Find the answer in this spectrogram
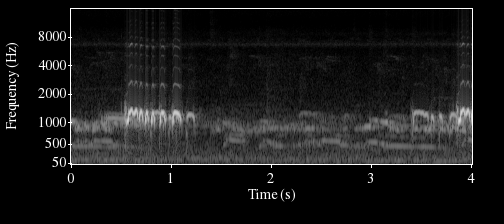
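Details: Zebra dove, a local bird singing actively with a clear 'crystal' voice, used for luring and for training quiet doves. A loud burst of fast pulsed coos, a lull with faint cooing, then another burst beginning.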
